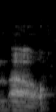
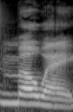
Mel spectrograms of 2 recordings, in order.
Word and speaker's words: moe: It's exceedingly Mo. Mo. Is that how it's pronounced? It's Moe, Cam. It's Moe. Moe? Moe. It's not Mo.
